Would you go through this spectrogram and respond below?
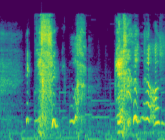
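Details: Female VTuber streamer sneezing on stream, then saying "excuse me": a quick run of three or four high, squeaky sneezes in about three seconds, over faint background music.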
